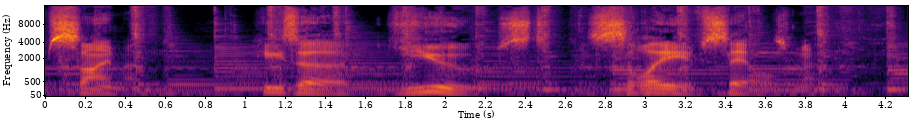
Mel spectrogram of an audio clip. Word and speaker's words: Simon: introduced the villain Simon Simon Legree pronounced C Mon but I'm just going to call him Simon he's a used slave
